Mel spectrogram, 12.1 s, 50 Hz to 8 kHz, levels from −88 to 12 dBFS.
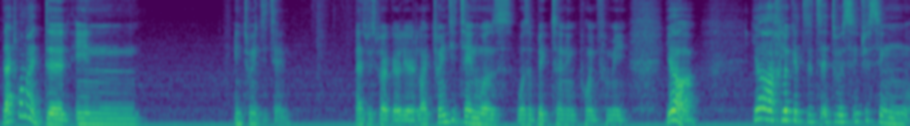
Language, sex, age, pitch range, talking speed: English, male, 20-39, 95-130 Hz, 145 wpm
